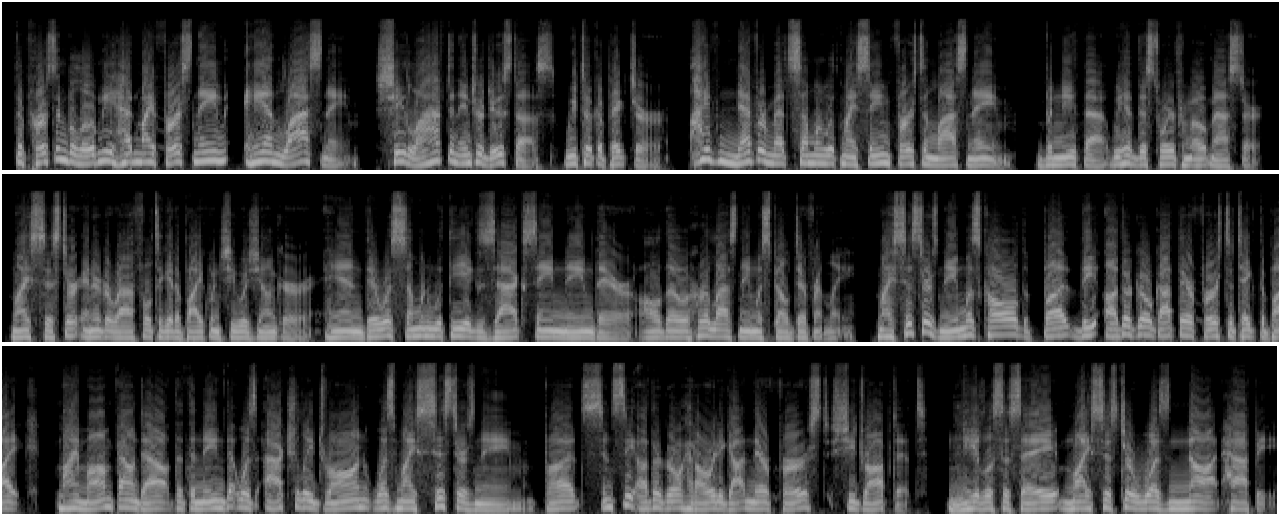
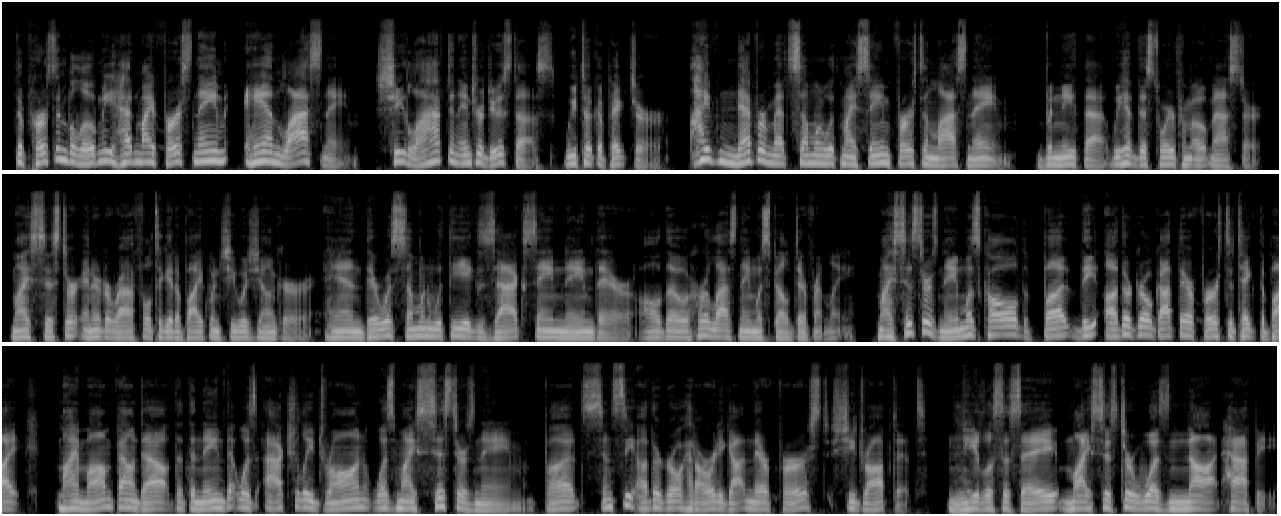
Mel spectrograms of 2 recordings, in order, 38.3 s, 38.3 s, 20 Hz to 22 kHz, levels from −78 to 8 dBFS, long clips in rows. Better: second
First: distortion; slight; 10 dB below the speech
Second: none

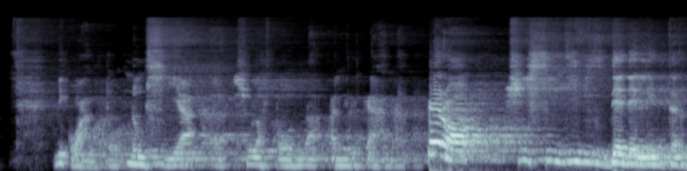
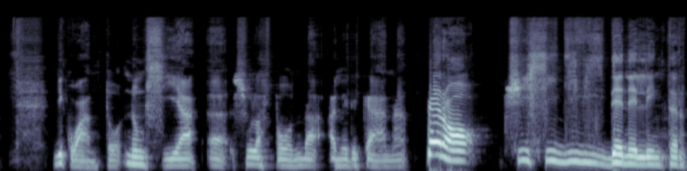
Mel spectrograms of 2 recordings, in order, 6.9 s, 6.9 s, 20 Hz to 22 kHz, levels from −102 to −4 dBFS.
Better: second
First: room echo; noticeable; dies away in 2.1 s // off-mic speech; somewhat distant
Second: none

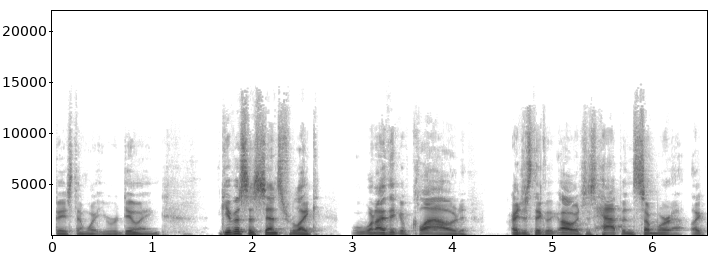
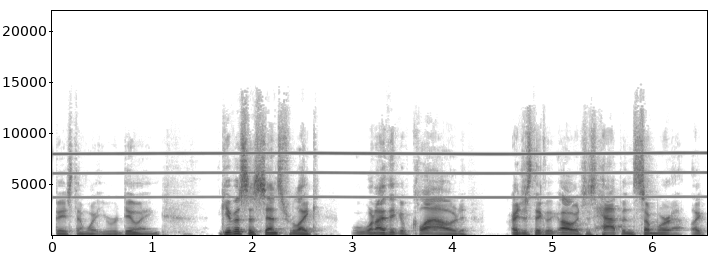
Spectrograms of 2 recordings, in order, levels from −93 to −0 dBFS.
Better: first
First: none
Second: high-pitched whine; loud; throughout; 8 kHz, 8 dB below the speech

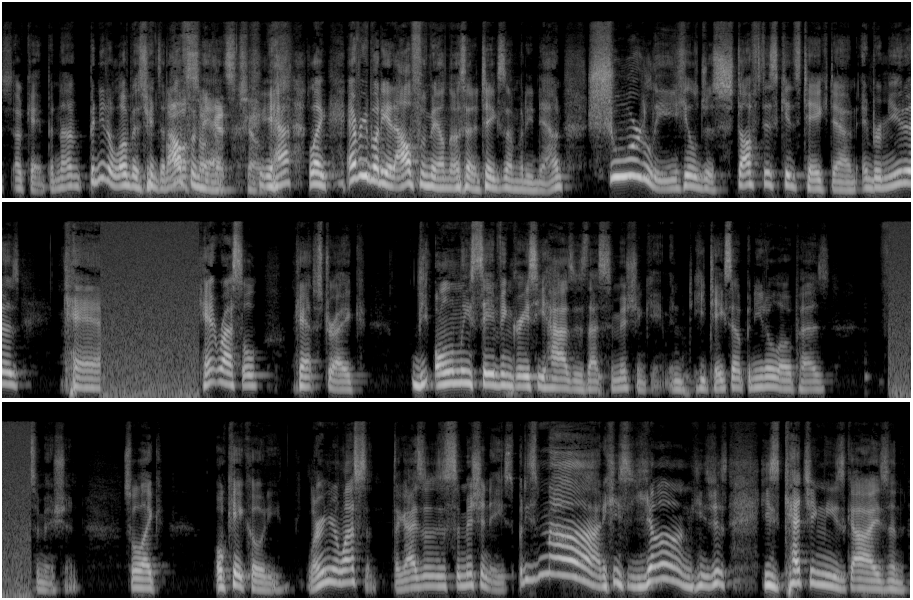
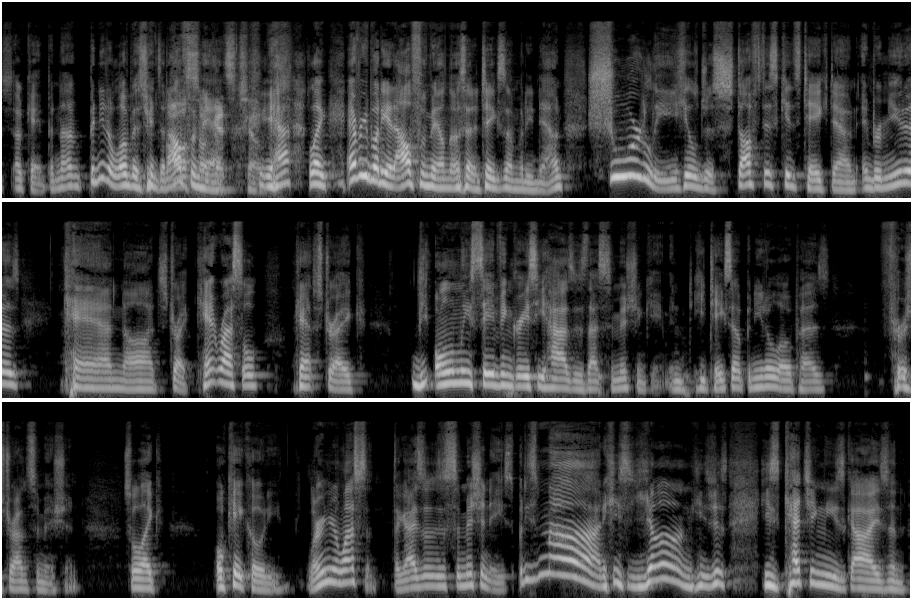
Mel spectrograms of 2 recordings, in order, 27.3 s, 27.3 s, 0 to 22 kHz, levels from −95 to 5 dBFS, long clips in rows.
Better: second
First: audio cutting out; filled with static; at 10 s for 1 s and at 18 s for 0.5 s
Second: none

